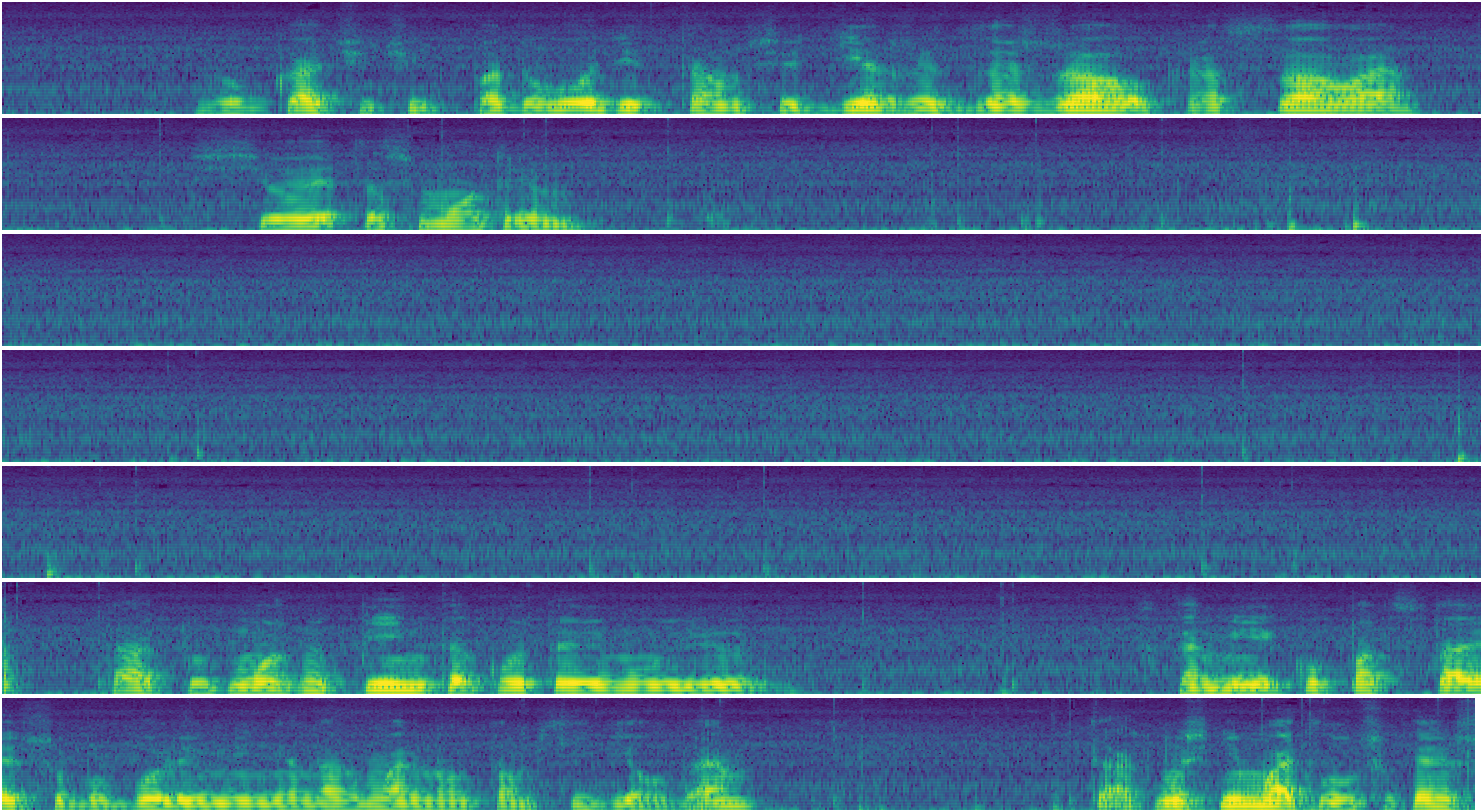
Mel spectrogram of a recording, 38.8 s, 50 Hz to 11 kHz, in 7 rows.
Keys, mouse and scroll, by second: 7.1 click, 7.7 middle click, 9.5-10.0 middle drag, 10.5 space, 17.5-21.5 middle drag, 22.1 space, 22.7-24.5 middle drag, 25.1-26.7 middle drag, 27.7-28.1 middle drag, 29.7-31.0 middle drag, 31.6-35.2 middle drag, 36.1 shift+middle click, 37.2-38.0 middle drag, 38.2-38.7 shift+middle drag.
